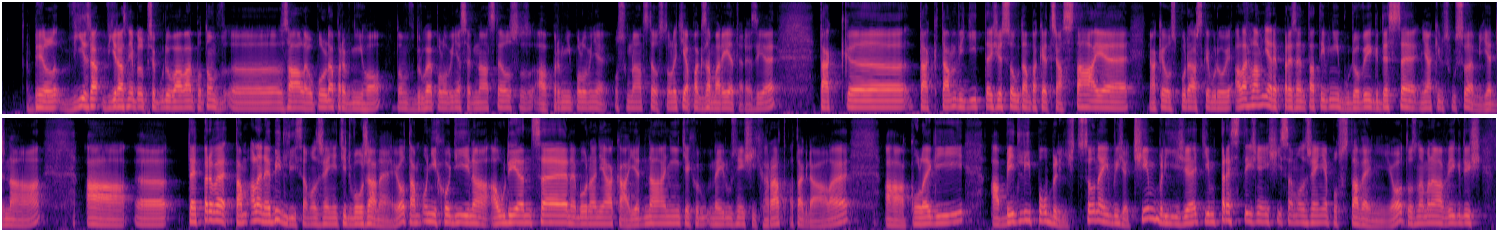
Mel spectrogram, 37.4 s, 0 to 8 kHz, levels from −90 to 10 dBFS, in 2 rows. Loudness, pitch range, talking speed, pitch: -28 LUFS, 115-140 Hz, 150 wpm, 125 Hz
